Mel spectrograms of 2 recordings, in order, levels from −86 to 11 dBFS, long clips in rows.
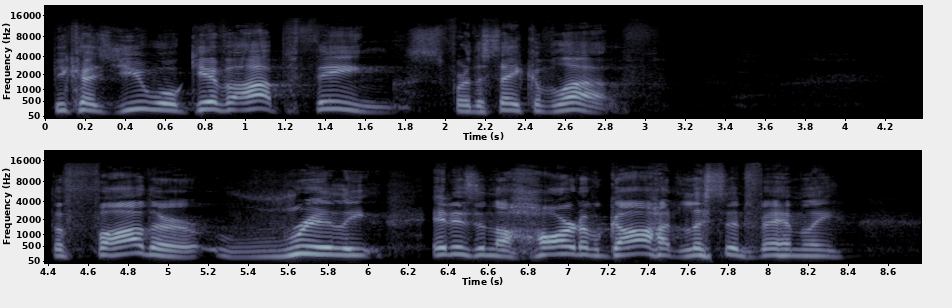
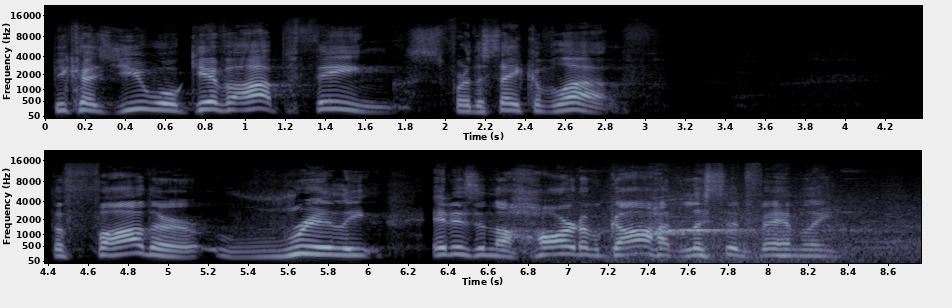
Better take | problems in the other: first | crowd noise; very faint; from 7 s on; 8 dB below the speech

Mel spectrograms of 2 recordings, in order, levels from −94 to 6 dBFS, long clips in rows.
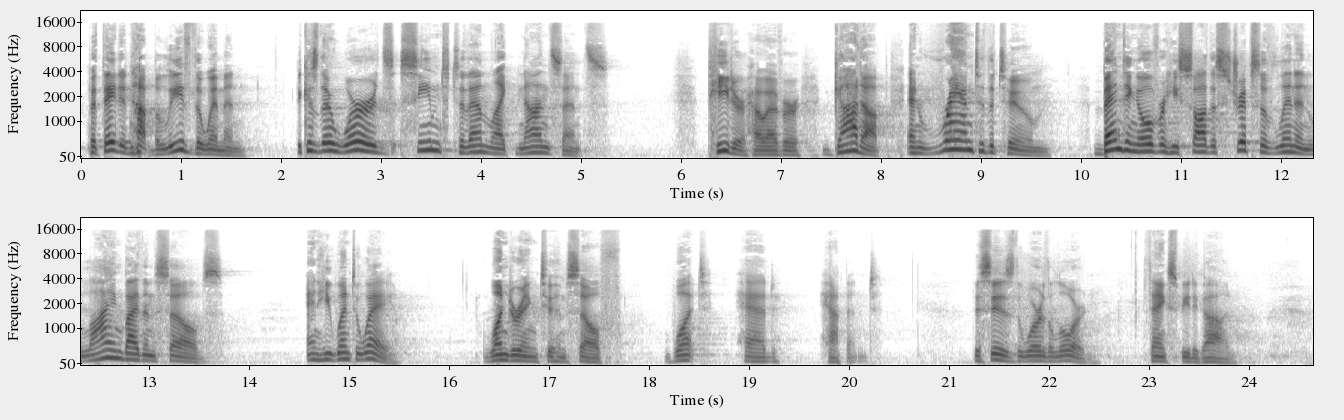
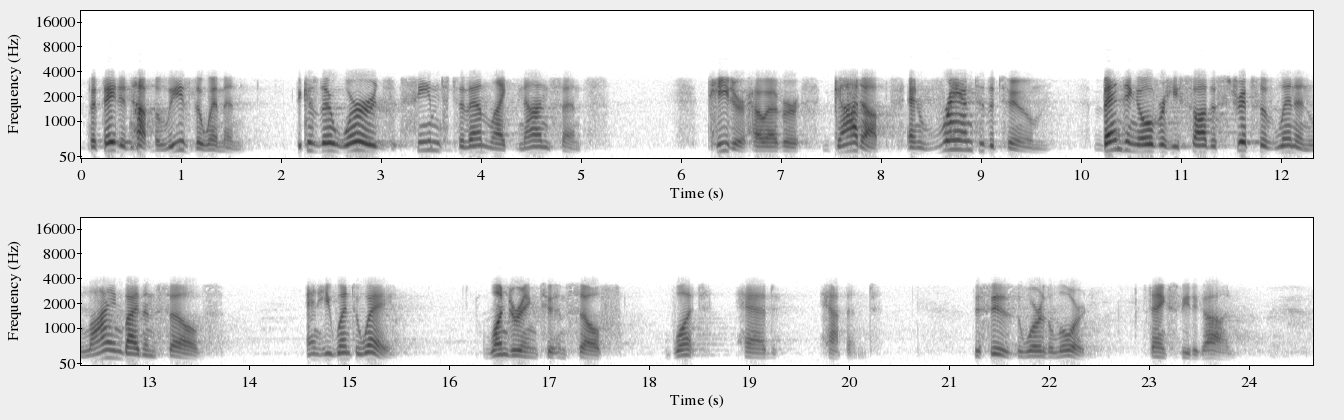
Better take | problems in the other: first | phone-call audio; nothing above 3 kHz

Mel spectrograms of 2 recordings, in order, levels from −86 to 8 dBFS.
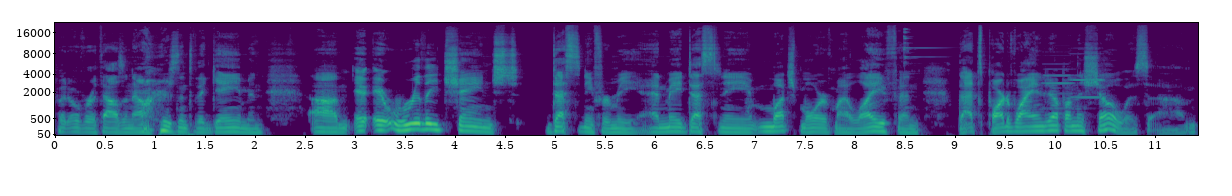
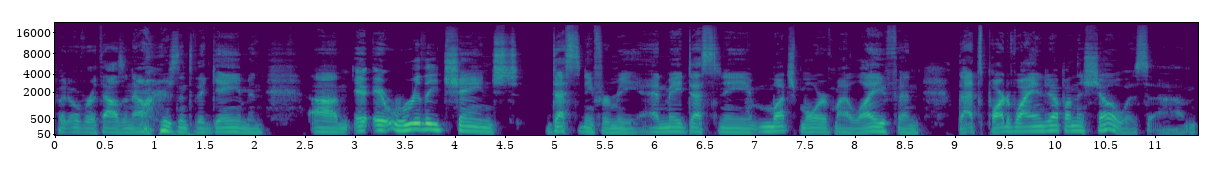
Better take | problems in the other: second | clattering dishes; faint; at 8.5 s; peak 15 dB below the speech // alarm; noticeable; at 10 s; peak 9 dB below the speech

